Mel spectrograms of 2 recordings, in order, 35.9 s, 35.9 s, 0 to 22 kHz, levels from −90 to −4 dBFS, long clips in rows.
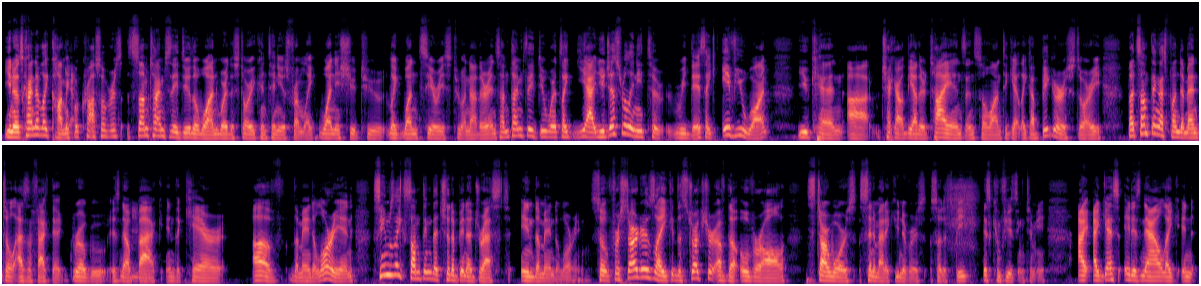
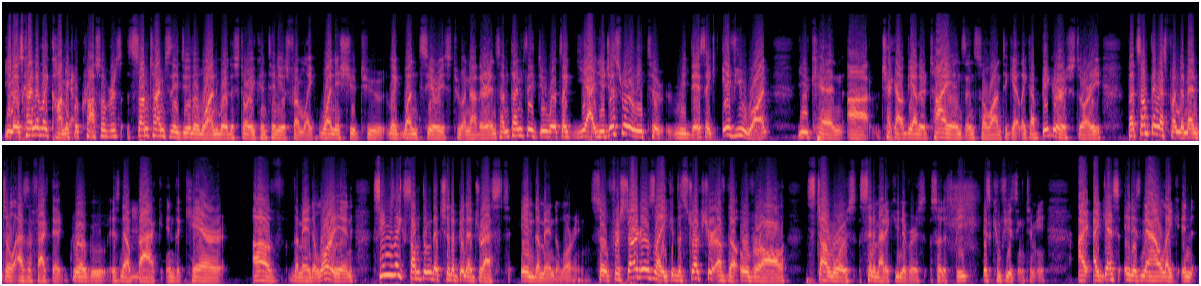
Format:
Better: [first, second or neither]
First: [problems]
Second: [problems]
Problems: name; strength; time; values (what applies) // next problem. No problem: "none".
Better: first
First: none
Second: distortion; heavy; 17% of the sound clipped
